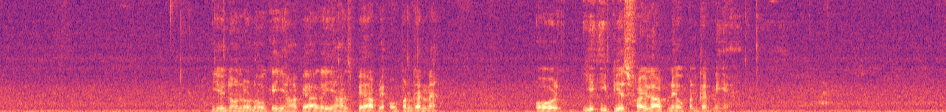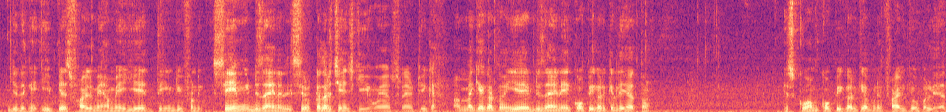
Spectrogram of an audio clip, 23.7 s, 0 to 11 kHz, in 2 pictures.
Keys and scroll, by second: 12.4 v, 12.5 space, 21.8 super+c.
